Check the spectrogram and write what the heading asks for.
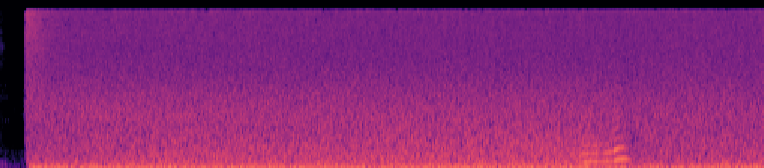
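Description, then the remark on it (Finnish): A loud, steady wash of pink noise begins abruptly and holds at constant level, a broad rushing hiss with weight in the lows; a brief faint voice murmurs underneath near the end. “Otetaan ensin tämä pinkki. Tämä tulee nyt varmaan aika kovaa.”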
